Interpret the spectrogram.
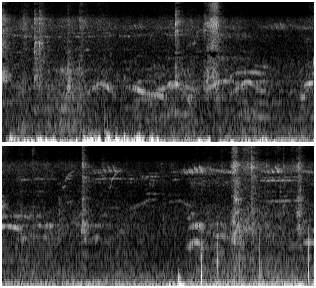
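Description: Birds calling: a run of short, arched whistled notes over the first few seconds, with a few fainter notes later, over a low rumble on the microphone.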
